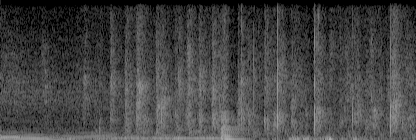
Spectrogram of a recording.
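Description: A live rock band's song ending: held bass and keyboard notes ring on and fade, and a short final chord comes about two seconds in. Scattered sharp taps follow.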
